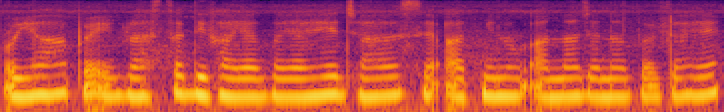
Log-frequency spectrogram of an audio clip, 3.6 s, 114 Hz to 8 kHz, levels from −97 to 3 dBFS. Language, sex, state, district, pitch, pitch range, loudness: Hindi, female, Arunachal Pradesh, Papum Pare, 210 Hz, 205-220 Hz, -15 LUFS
